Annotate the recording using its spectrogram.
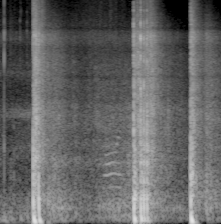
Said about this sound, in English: So it smells like something's burning. As technically it is, it's the paper from the fireworks.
